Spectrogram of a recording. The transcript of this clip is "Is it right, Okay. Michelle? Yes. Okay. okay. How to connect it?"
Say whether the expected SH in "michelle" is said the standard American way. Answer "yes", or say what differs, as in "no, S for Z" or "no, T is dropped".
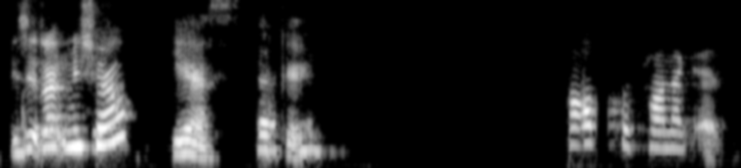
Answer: yes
